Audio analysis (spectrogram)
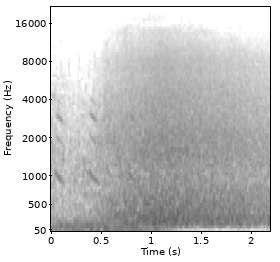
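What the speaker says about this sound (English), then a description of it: "The boat glides out in the harbor in the morning breeze, the water deepening to a rich blue the further they go." Ocean waves around a sailing boat gliding out of a harbor in a morning breeze in the game Stella Sora: a soft, brief wash of surf with faint wind.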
